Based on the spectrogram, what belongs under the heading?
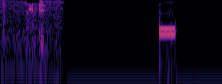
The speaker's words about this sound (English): Have you ever dialed a phone number through your radio? That's kind of fun.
